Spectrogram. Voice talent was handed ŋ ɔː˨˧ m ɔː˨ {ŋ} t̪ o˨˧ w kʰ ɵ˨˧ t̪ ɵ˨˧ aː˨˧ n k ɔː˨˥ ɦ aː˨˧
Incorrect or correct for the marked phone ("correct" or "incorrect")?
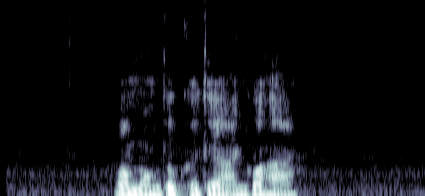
correct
